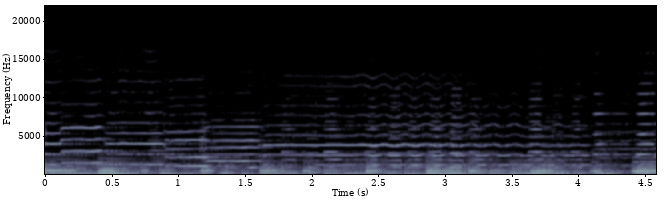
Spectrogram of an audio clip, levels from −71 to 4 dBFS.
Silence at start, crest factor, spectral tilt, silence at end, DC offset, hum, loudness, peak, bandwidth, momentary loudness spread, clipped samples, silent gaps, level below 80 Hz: 0 s; 14 dB; -3.5 dB/octave; 0 s; under 0.1%; none; -29 LUFS; -14 dBFS; 16.5 kHz; 4 LU; under 0.1%; none; -48 dBFS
